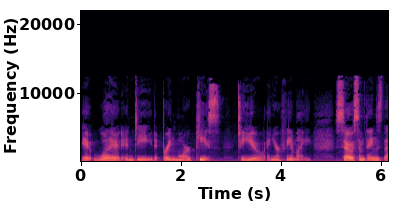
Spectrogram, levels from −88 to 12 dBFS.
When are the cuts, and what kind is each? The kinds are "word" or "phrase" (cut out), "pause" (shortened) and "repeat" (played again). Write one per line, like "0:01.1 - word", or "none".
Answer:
none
